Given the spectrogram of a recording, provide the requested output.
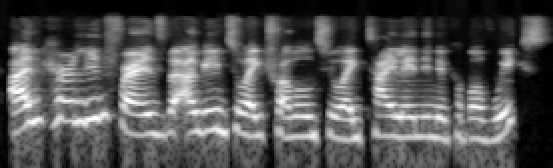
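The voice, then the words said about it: French accent in English. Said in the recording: “with the accent, I'm actually French”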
